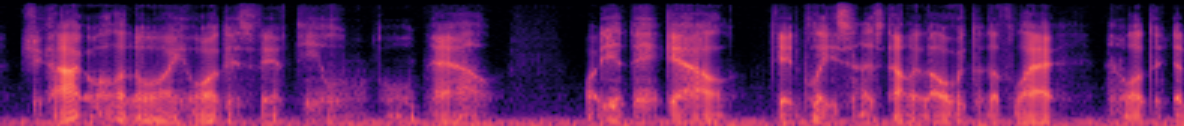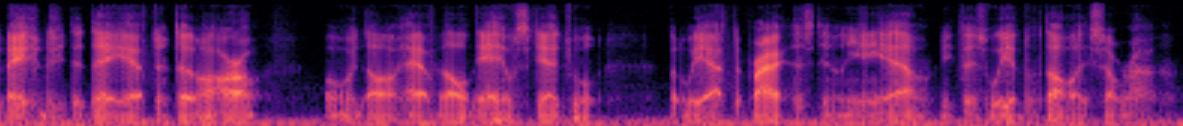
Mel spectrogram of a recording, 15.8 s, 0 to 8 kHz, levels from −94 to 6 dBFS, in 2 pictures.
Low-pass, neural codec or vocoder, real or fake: 7.2 kHz; autoencoder, 22.05 kHz, a latent of 192 numbers a frame, VITS, trained on many speakers; fake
